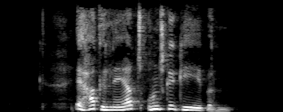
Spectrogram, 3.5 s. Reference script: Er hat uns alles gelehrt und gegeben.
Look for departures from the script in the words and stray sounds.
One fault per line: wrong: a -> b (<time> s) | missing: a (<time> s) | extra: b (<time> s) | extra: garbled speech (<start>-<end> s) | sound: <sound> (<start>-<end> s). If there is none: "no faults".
missing: uns alles (1.3 s)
